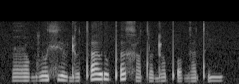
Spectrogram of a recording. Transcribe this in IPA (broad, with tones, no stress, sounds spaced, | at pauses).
ʕ ɔ˨ ɡ l o˦ xʲ o˦˨ l ɖ ɤ˧ tʼ a˦ ʊ̯ ɾ u˧ pʼ ɐ˦ x ɐ˨ tˤ ɐ˨ ɖ ɔ˧ pʼ ɔ˨ ɡ a˧ tʼ i˧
